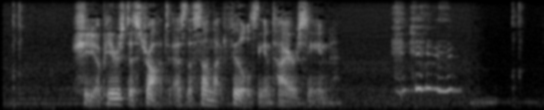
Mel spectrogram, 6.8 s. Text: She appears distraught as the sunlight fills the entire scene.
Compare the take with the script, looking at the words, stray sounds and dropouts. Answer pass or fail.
fail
